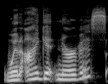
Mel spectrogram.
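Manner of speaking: ordinary talk, nothing marked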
